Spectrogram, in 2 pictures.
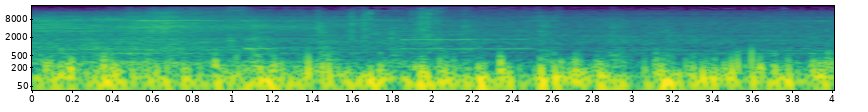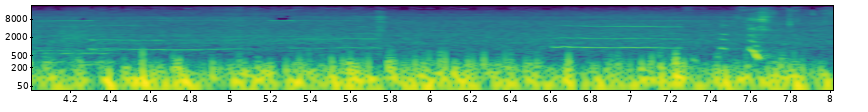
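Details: A Shih Tzu cries in thin, high whines, short and repeated, while its ear is being cleaned, over steady rustling and handling noise.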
